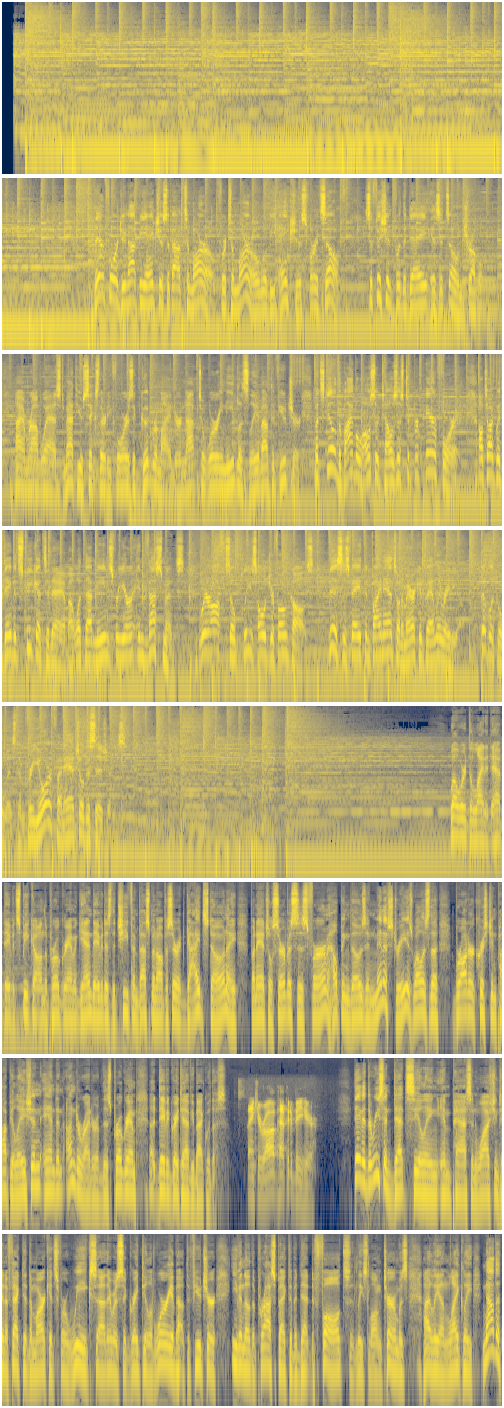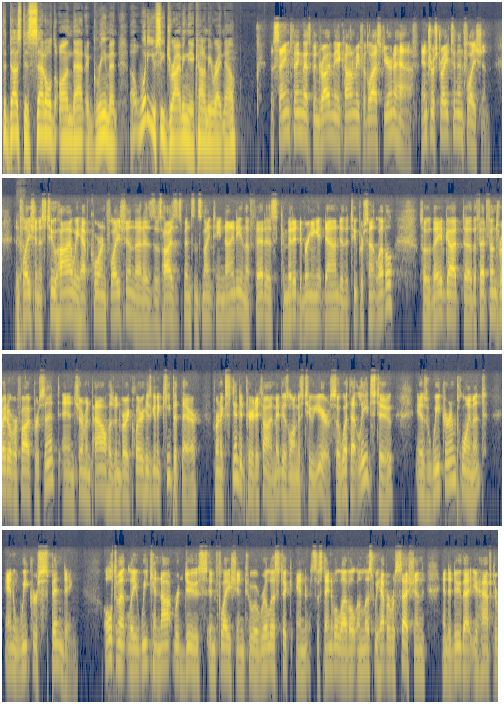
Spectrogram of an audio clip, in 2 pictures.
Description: Then he’ll answer calls on various financial topics.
